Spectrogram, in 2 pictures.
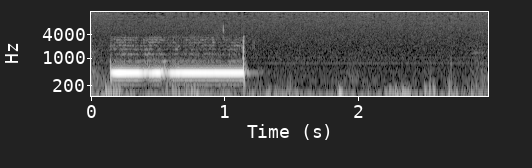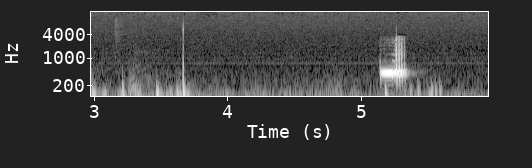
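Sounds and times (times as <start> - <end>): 
ringback tone of an unanswered phone call: 0.1 - 1.2, 5.2 - 5.4.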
